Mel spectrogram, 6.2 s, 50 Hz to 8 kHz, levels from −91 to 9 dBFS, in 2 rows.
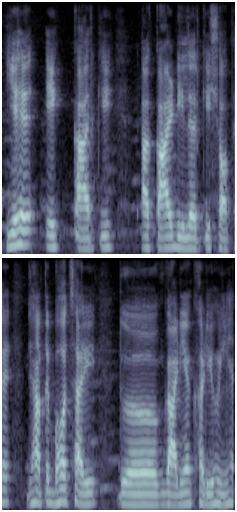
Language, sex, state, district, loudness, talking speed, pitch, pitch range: Hindi, male, Gujarat, Valsad, -19 LUFS, 185 wpm, 130 Hz, 125-140 Hz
